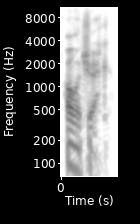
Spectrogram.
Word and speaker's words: Holecheck: Daniel Lesoeur from Eurocine, I decided I was going to take it back. And now it is pronounced Holecheck. Because I was about to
